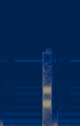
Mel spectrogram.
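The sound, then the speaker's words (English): A single short dual-tone electronic beep from a phone signalling an incoming call, followed by a brief low knock, set against near silence with a faint steady high whine. “Oh, now I got a phone call. Every time I get on the radio, I get a phone call.”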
